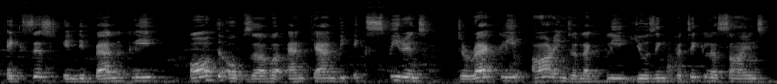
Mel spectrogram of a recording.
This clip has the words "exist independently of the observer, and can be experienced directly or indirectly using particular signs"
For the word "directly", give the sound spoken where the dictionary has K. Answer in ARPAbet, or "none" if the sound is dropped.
K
